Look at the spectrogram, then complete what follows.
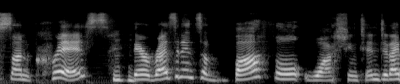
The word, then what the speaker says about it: Bothell: They're residents of Bothell, Washington. Did I pronounce that correctly?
